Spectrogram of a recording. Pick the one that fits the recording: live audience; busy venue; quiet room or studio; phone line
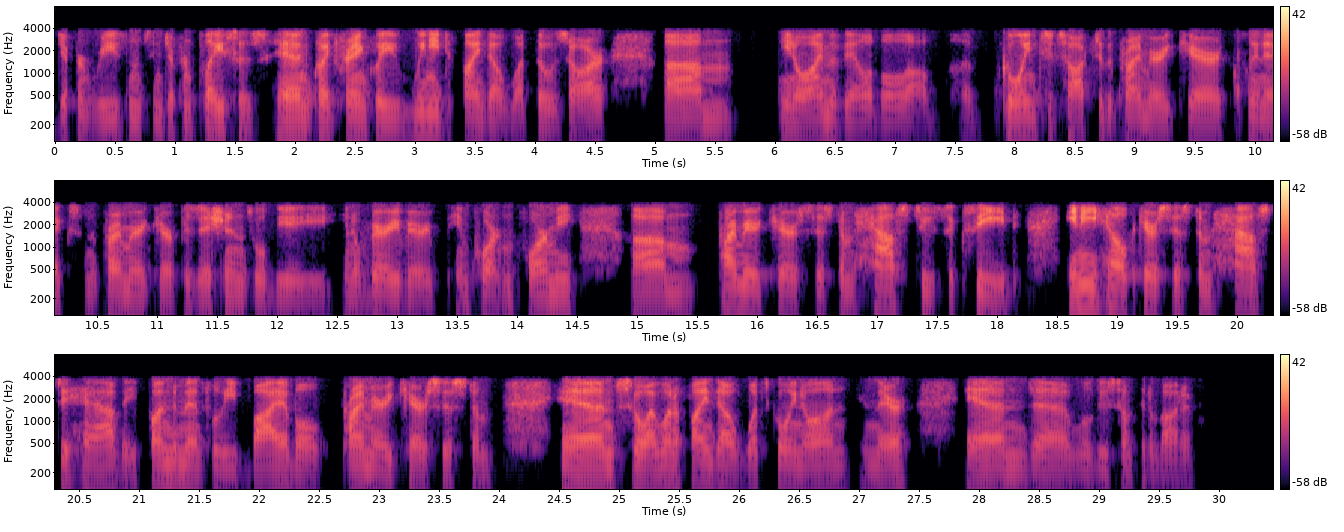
phone line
